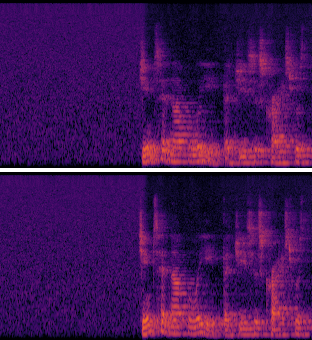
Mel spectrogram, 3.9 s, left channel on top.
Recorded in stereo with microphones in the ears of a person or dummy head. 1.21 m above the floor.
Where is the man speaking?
60° right (ahead or behind), 1.9 m; by 3.8 s 25° right (ahead or behind), 1.3 m.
